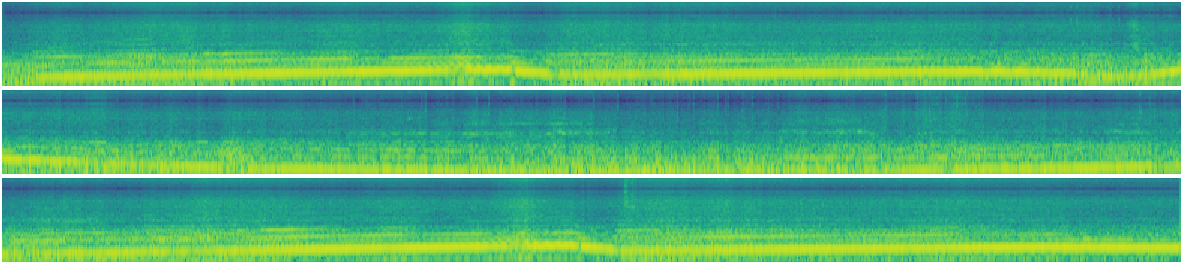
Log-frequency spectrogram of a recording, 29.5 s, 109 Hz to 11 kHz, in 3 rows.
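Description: Honda Civic Type R EP3's K20 2.0-litre four-cylinder engine heard from inside the cabin while lapping a track: the revs climb, drop sharply at an upshift about four seconds in, dip and blip briefly near ten seconds, then run lower and steady through a corner before climbing again to another gear change near the end.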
